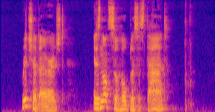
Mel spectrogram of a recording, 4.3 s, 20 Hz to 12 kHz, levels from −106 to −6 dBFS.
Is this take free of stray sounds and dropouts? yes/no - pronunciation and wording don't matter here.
yes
